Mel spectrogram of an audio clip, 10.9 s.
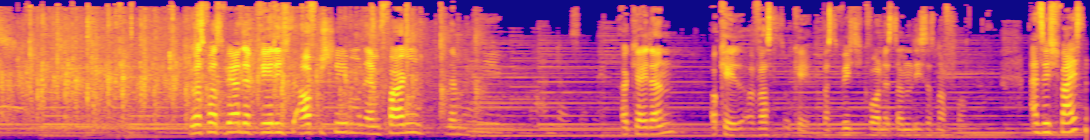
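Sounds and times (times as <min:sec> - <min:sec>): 
audience applause: 0:00.0 - 0:05.1
speech: 0:02.0 - 0:05.2, 0:06.2 - 0:10.8.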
